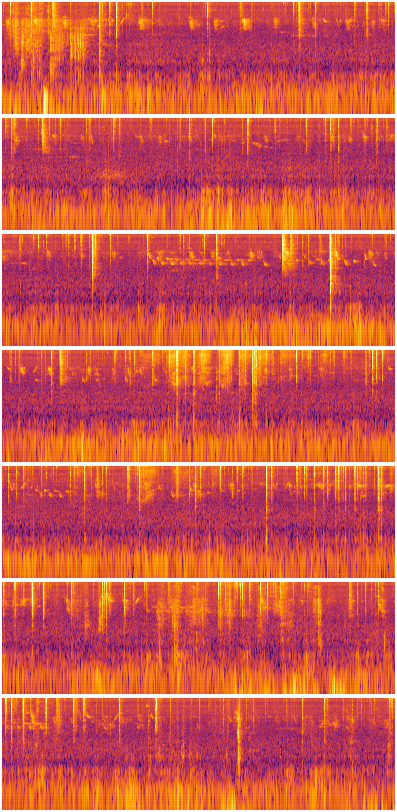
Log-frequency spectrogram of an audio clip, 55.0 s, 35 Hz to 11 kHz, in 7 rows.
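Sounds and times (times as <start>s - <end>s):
wood fire crackling: 0.0s - 55.0s
bird chirping: 31.2s - 45.7s, 46.3s - 51.0s.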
